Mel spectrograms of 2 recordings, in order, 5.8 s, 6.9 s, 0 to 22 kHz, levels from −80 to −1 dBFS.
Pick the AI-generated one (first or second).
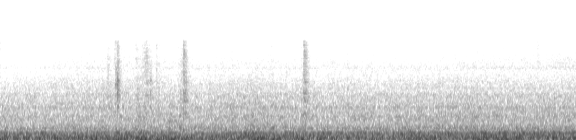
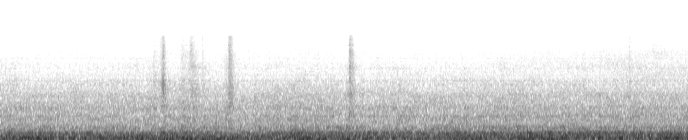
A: second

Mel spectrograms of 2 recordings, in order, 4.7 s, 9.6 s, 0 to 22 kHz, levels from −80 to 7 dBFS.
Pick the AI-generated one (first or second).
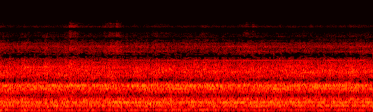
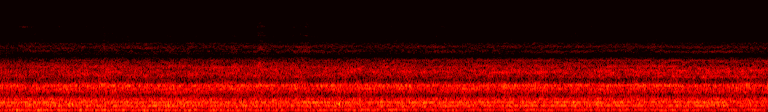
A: second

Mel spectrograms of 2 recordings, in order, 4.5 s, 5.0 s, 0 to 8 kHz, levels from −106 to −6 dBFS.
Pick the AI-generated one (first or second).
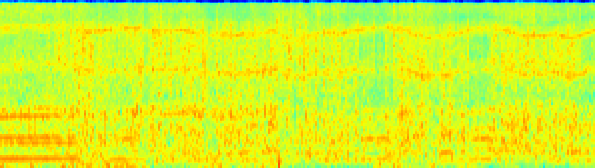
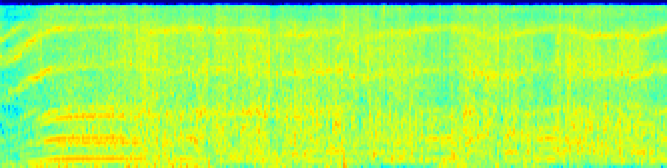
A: second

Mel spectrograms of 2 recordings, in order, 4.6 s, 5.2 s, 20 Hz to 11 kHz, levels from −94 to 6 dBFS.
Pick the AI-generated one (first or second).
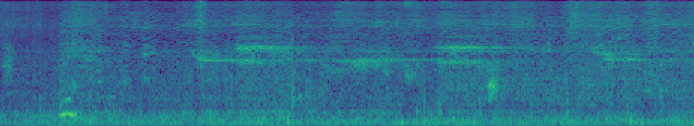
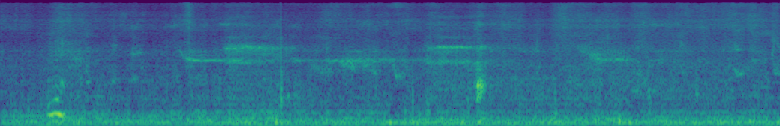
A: second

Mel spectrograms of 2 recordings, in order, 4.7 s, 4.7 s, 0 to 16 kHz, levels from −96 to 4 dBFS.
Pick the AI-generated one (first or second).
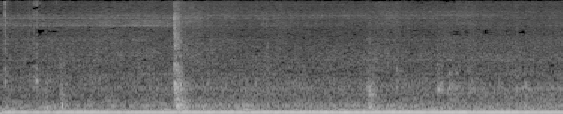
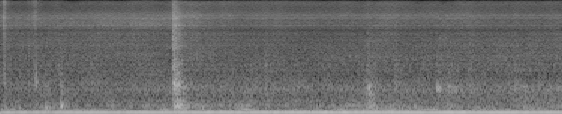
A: second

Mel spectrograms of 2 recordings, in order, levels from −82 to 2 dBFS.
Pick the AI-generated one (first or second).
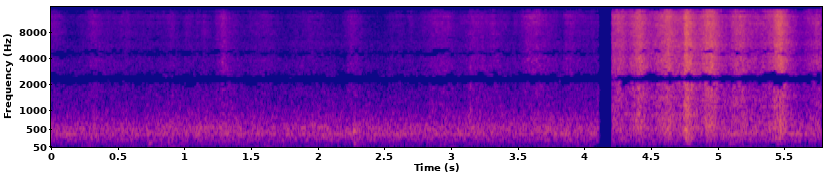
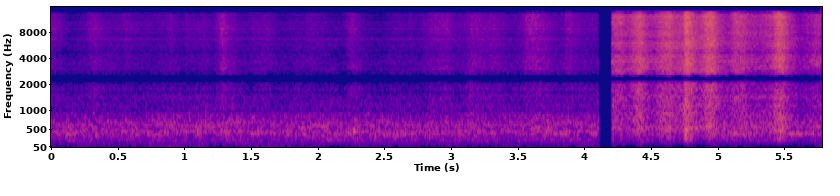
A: second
